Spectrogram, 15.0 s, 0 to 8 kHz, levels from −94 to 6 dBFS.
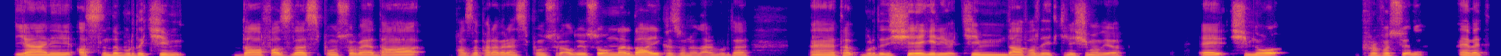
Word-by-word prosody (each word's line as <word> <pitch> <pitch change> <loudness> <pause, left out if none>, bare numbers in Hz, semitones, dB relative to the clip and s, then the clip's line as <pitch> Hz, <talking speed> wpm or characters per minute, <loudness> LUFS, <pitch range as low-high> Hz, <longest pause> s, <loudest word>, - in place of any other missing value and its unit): Yani, 105 0 +3
aslında, 115 +3 -1
burada 120 +1 -1
kim 130 +1 -1 0.6
daha 105 -1 +3
fazla 100 0 +2
sponsor 100 0 -3
veya 95 -1 0
daha 100 +2 0 0.3
fazla 100 -1 -5
para 95 -2 -2
veren 95 -1 0
sponsoru 95 0 -6
alıyorsa 100 +5 +1
onlar 130 -2 +1
daha 120 +1 +6
iyi 125 0 +4
kazanıyorlar. 90 -3 -6
Burada, 95 -1 -4 0.6
eee, 95 -2 +1
tab 110 - -1
burada 110 +1 -2
şeye 110 0 +6
geliyor 95 -4 +2
kim 100 -1 0
daha 100 -1 +3
fazla 95 +3 -2
etkileşim 100 0 -4
alıyor. 85 -2 -3 0.8
Eee, 100 0 +3
şimdi 115 +1 -1
o 475 - +7 0.8
profesyone - - -1 0.4
evet. - - 0
100 Hz, 135 wpm, -23 LUFS, 95-110 Hz, 0.8 s, o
